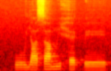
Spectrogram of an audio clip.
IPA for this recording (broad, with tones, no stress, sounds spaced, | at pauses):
w u˨ j a˨ s a˧ m i˧ h ɛ˧ k͡p eː˨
